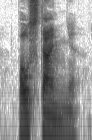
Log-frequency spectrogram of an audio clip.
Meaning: 1. riot 2. rebellion, revolt, uprising, insurrection
- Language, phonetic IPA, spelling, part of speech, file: Belarusian, [pau̯ˈstanʲːe], паўстанне, noun, Be-паўстанне.ogg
